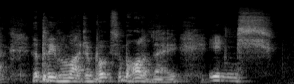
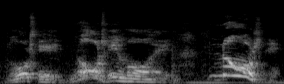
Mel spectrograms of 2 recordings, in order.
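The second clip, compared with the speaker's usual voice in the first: mock scolding; 3 semitones higher, slower than usual. Streamer teasing viewer unready for Christmas, mock scolding. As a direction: tut slowly, then squeal the last word.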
